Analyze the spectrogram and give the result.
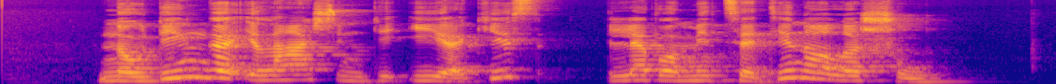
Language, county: Lithuanian, Klaipėda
